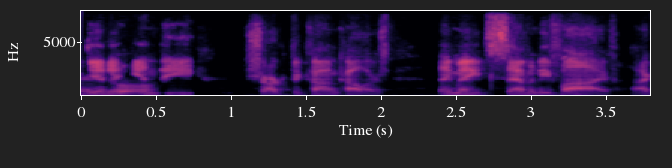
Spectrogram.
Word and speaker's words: Sharkticon: So it was the whole SharkTicon. Oh, okay. Thing. Gotcha. But I kept pronouncing it ShardaCon.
